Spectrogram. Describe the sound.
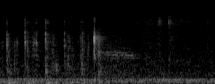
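Someone types code on a computer keyboard, giving a quick run of faint, light key clicks followed by sparser soft taps over a low background hum.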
